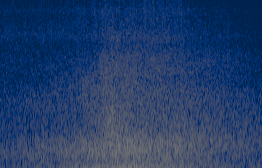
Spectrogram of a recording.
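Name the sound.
gentle sea waves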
